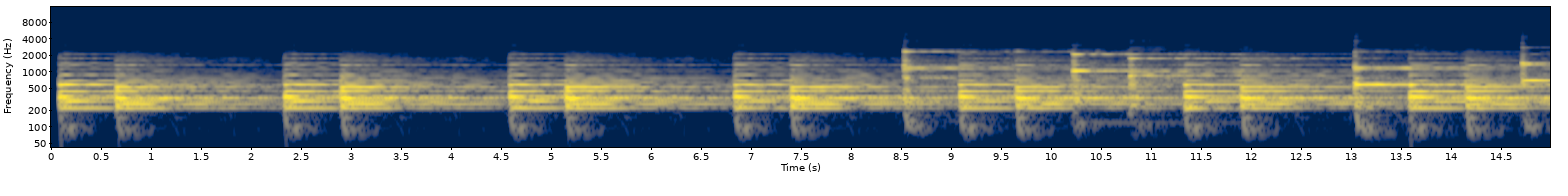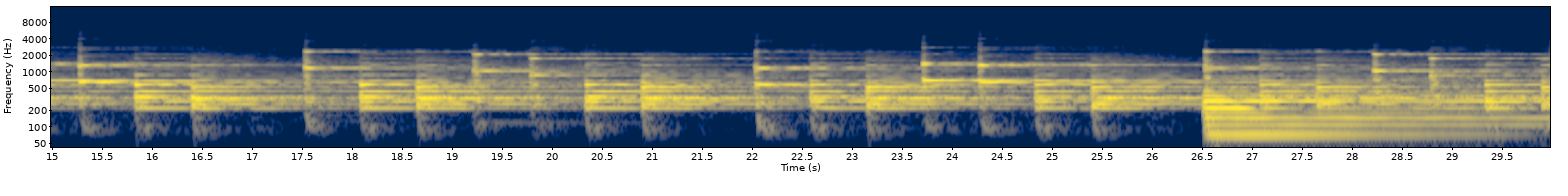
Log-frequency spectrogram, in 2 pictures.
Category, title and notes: Music > Multiple instruments
mystery+puzzle music - violin version
Inspired by the music from various mystery games I set out to create my own. This version uses a background violin choir. I'm not the best with violins but I hope it's useful nonetheless. Failing to comply will result in your project, any type, being taken down.
dreamy, mysterious, mystery, puzzle, Suspenseful, swelling, violin, violins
